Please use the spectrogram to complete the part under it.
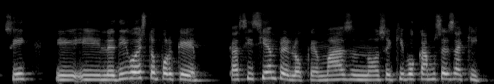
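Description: A woman's voice: fairly high pitch, steady tone, normal speed, a little mellow. A middle-aged woman teacher, patiently explaining a review lesson step by step and checking in with her students. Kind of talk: online class review.

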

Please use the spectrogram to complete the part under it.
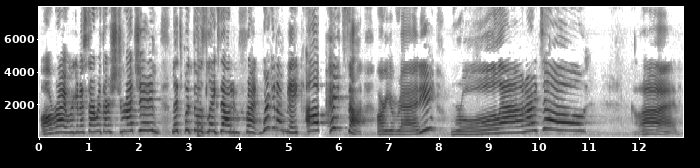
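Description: A woman in her thirties leads a playful children's gymnastics lesson with animated, exaggerated, encouraging sing-song delivery, recorded in a large gym by a camera a few metres away. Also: extremely high pitch, measured pace, hardly any pauses. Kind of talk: playful guided exercise lesson for young children. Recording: faint room noise, camera across gym.

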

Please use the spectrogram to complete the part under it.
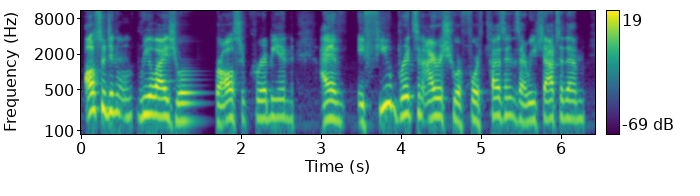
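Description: On a casual livestream, a genealogist in his thirties reads questions from a small home room, thinking aloud amid fillers and restarts. His pitch is on the high side, and the audio has no echo.

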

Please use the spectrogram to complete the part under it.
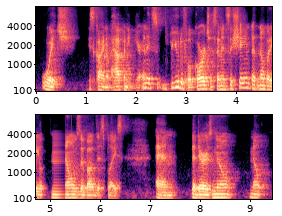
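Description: Man from the Republic, halting, in an echoey room. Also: lowish voice, a little mellow. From Czech Republic. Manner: halting, many fillers and restarts. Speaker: CEO guest. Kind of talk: casual interview answers.

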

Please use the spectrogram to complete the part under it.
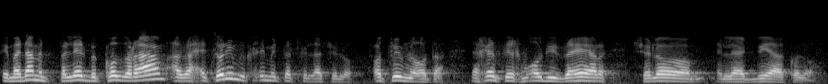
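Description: An older man, a rabbi, teaching religious law in a halting way with repeated words, acting out the dialogue in his anecdotes. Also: on the high side. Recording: tinny phone-like lo-fi recording.

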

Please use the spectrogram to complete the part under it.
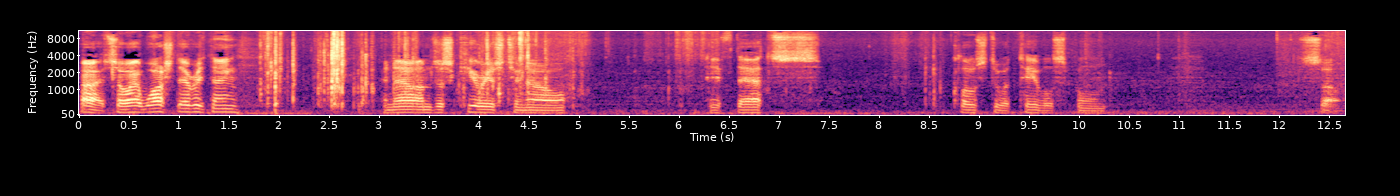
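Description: A man's voice: lowish voice, little pitch movement, takes it slowly, pauses often, background noise. A man in his forties, a van-life vlogger, talking casually to camera while brewing coffee, thinking aloud and correcting himself. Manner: thinking aloud, self-correcting, mildly puzzled. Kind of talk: casual how-to talk while making coffee. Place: small cluttered van interior at night.

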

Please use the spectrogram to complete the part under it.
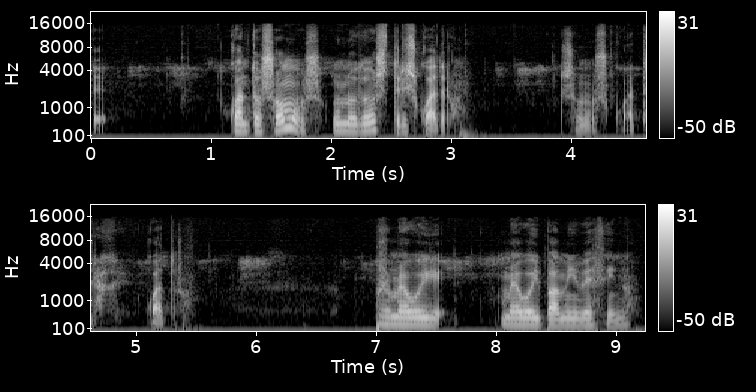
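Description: Smooth-voiced young woman gamer. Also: mid-range voice, takes it slowly, pauses often, no room sound. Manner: chatty, excitable, bursts of shrieks. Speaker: gaming YouTuber. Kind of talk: live gameplay commentary.

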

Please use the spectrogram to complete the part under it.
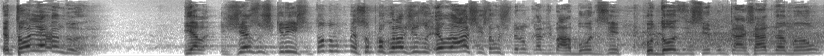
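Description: A man's voice: sits high, racing, hardly any pauses, long reverb tail, background noise. A middle-aged man from Brazil with a Carioca accent, preaching a sermon and telling a story while acting out the dialogue. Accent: Carioca Portuguese. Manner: storytelling, acts out dialogue, addresses crowd as brother.

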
